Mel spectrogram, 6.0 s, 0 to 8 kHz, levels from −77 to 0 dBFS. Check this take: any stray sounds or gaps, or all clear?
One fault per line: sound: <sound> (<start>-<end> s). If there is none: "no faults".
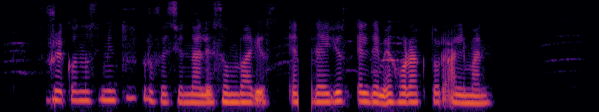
sound: dropout (3.0-3.1 s)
